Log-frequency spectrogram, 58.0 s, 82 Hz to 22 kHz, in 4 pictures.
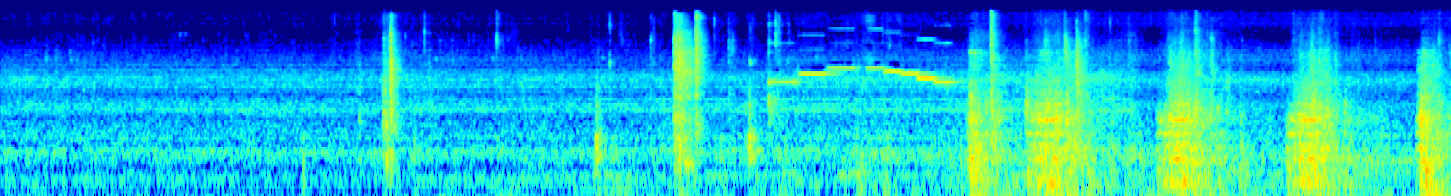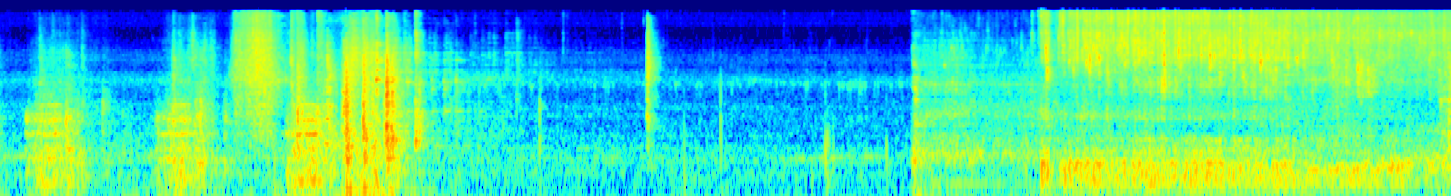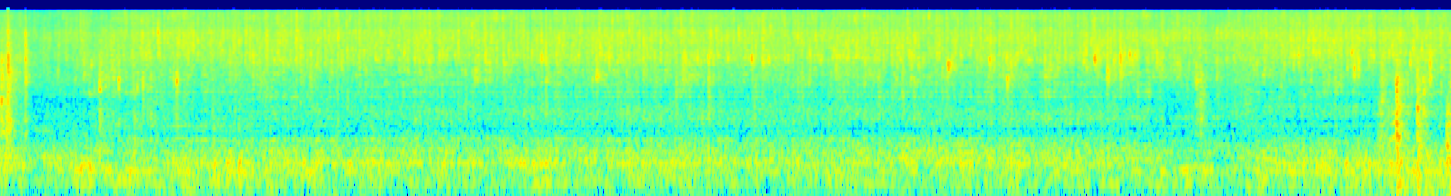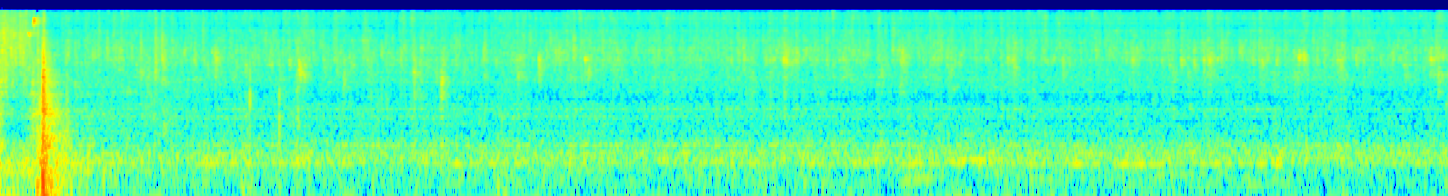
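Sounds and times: water pouring into washing machine: 0:23.6 - 0:58.0
washing machine lid shutting: 0:42.8 - 0:44.4.

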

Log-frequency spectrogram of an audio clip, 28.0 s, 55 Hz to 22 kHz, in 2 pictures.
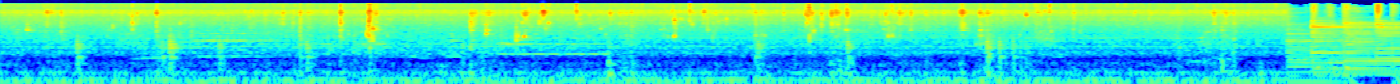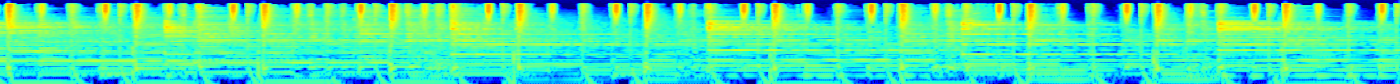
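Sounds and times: water splashing and dripping: 0:00.0 - 0:12.9.

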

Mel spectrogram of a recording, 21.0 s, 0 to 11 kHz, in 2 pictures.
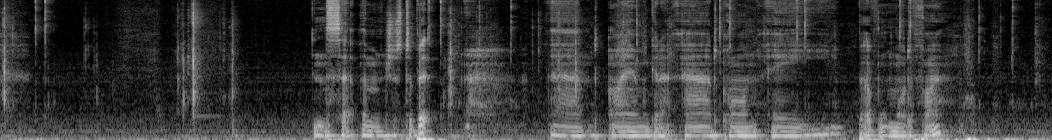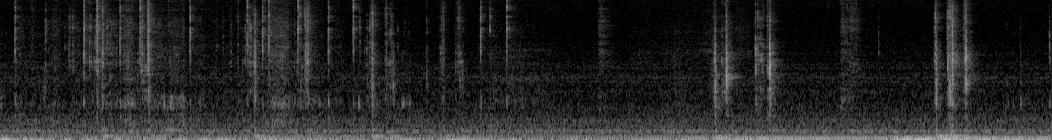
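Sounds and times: computer keyboard keystrokes: 0:00.0 - 0:01.0, 0:01.8 - 0:02.4, 0:04.4 - 0:06.5, 0:10.0 - 0:15.7, 0:17.7 - 0:18.4, 0:19.9 - 0:20.3
low steady hum: 0:00.0 - 0:21.0.

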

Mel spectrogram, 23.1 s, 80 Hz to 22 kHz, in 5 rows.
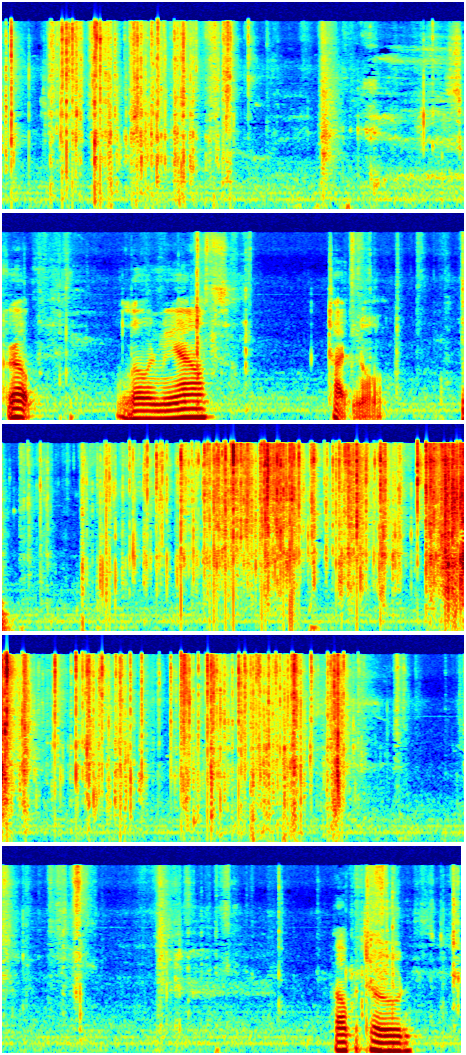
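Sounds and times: cards rustling: 0:00.0 - 0:02.5, 0:09.3 - 0:19.4, 0:20.0 - 0:23.0
foil wrapper crinkling and tearing: 0:00.0 - 0:02.5, 0:09.4 - 0:17.6.

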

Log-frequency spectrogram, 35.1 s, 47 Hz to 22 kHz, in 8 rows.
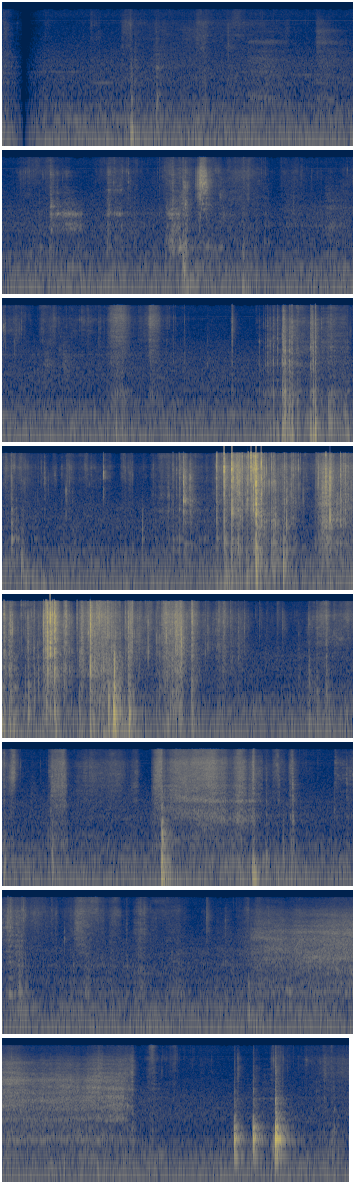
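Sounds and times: plastic wrap tearing and crinkling: 0:15.2 - 0:20.8.

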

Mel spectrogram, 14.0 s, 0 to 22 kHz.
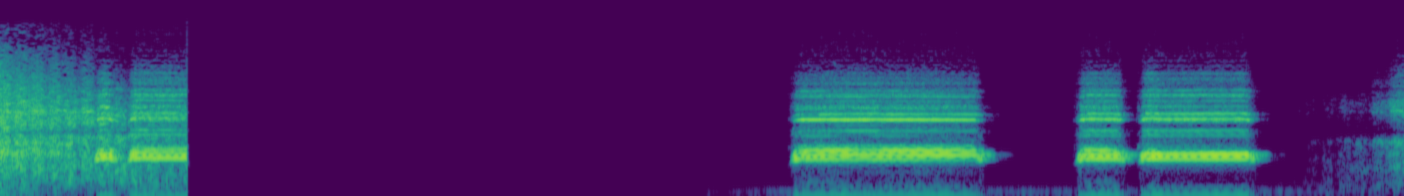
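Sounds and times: electronic toy train horn: 0:01.0 - 0:01.9, 0:07.9 - 0:10.0, 0:10.8 - 0:12.7.

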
